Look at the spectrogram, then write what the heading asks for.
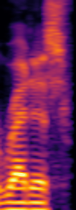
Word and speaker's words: Redis: i s I think it's pronounced redis for redistribution or something like that anyway I've heard it reddis Reus Etc um anyway it's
